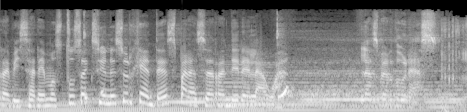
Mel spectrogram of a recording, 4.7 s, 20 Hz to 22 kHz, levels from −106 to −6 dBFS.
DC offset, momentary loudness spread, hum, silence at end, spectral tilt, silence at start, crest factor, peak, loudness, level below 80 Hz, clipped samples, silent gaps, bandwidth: under 0.1%; 3 LU; none; 0 s; -3.5 dB/octave; 0 s; 14 dB; 0 dBFS; -14 LUFS; -28 dBFS; under 0.1%; none; 16.5 kHz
